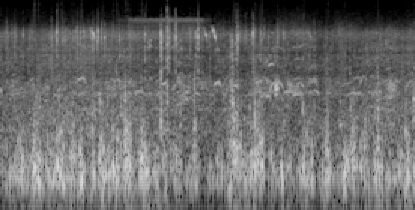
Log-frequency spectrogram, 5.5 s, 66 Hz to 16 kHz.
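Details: Flock of snow geese at Merced National Wildlife Refuge, 22 January 2023: many overlapping nasal honks and cackles form a constant, busy din, with a few clearer, higher yelps standing out over light wind.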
